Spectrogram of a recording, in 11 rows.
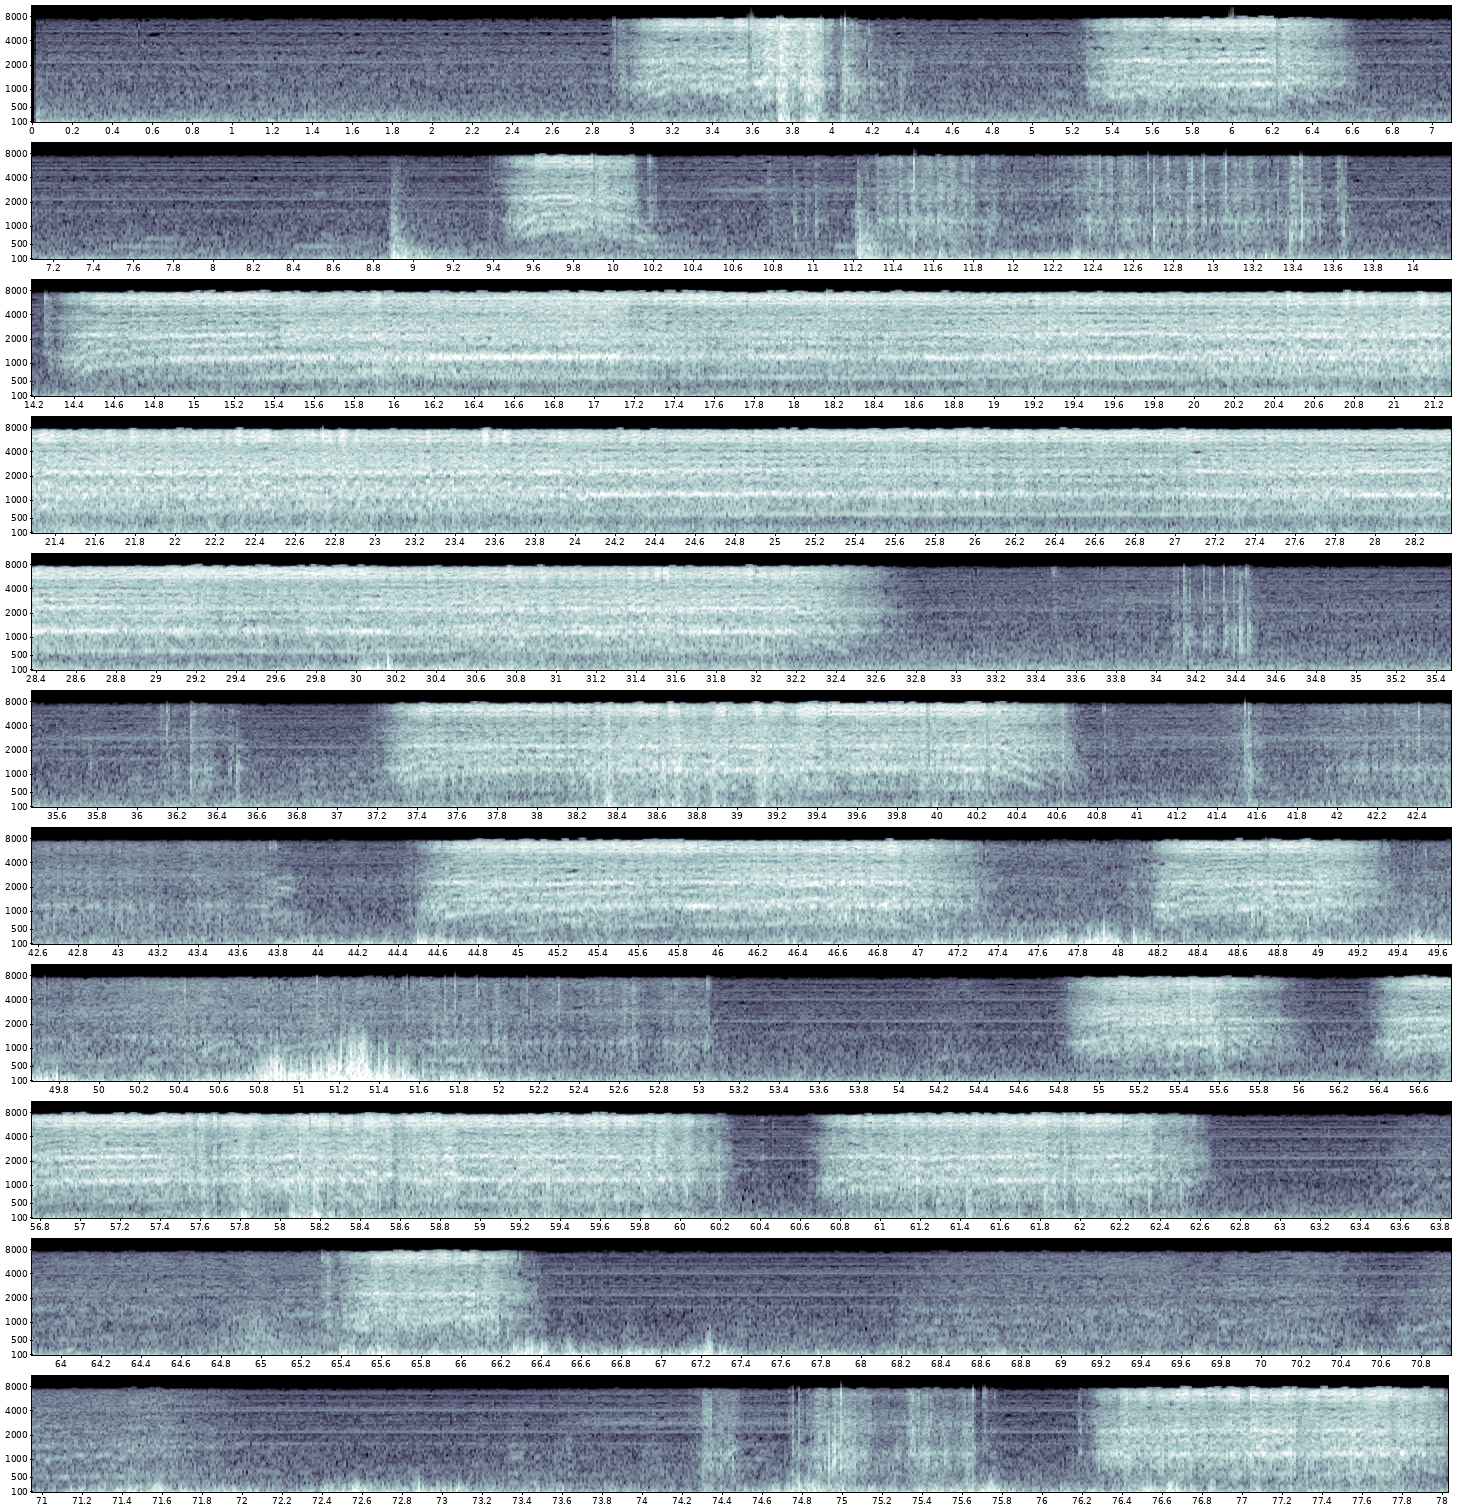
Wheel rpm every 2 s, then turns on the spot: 0, 40, 50, 20, 20, 20, 20, 120, 160, 160, 160, 160, 160, 160, 160, 160, 30, 0, 50, 150, 30, 20, 90, 90, 50, 10, 10, 50, 120, 150, 90, 20, 30, 20, 0, 0, 0, 20, 100.
10-14 40-44 50-54 74-76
